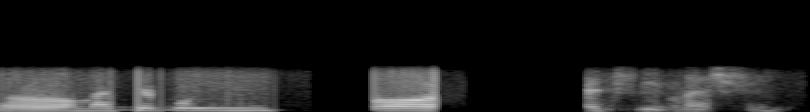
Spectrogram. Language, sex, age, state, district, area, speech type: Goan Konkani, female, 18-30, Goa, Ponda, rural, conversation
